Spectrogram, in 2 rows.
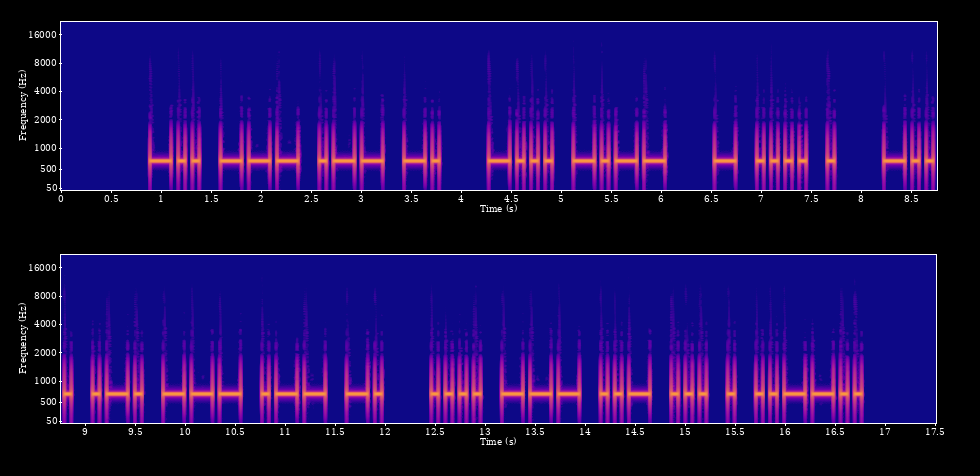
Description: Morse code, heard as a keyed tone, about 17 wpm, 700 Hz. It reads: DOWN BY THE BROWN HOUSE?
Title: Sentences from Top 1200 Words 17wpm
